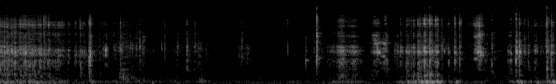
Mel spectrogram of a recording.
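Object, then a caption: Bar soap carved with a knife blade. A dry, solid, palm-sized pink Camay-style bar soap is held in one hand and carved with a utility knife blade, so shavings curl and crumble off. Crisp, bright scraping strokes come in irregular bursts with short ticking clicks and a faint low rumble, some passes louder and denser than others.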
